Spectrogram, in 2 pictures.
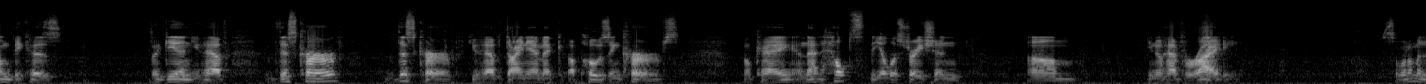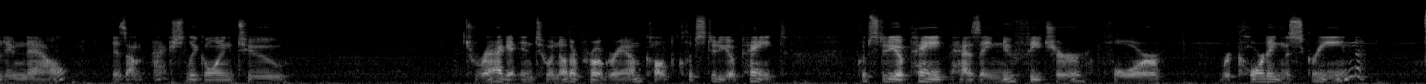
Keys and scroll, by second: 0.1 space, 3.1 ctrl+z, 4.5 space, 9.3 space, 15.0 space, 19.1 space, 22.2 space, 25.8 space.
